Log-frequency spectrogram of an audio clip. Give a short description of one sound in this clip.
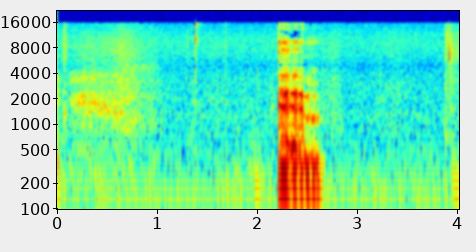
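Small scissors snip a thread.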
